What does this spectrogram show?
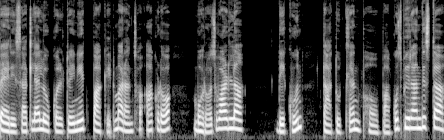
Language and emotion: Goan Konkani, fearful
